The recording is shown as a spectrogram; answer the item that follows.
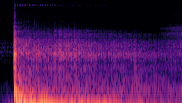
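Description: A sudden heavy boom of an explosion sound effect, its deep rumble dying away over about a second and a half, with a thin high ringing tone fading above it.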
